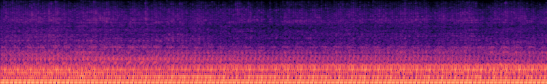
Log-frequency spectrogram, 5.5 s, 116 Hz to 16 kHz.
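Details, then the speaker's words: Nissan Skyline R33 RB25DET at idle after a power steering hose fix: a low, steady rumble with no whine, the reservoir fluid now still instead of jumping around, only a little froth left; the pump is quiet and normal. "That's super quiet. I mean, I don't know if you remember when I was showing you previously, the fluid was jumping around in the reservoir bottle like this."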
